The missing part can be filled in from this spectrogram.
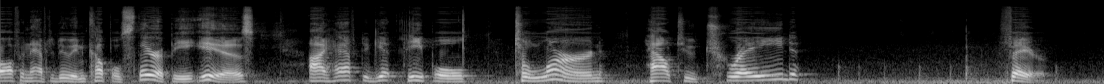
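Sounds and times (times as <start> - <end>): pen writing on a surface: 8.2 - 11.0.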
